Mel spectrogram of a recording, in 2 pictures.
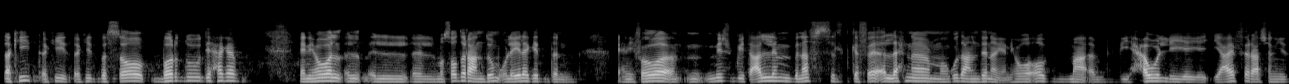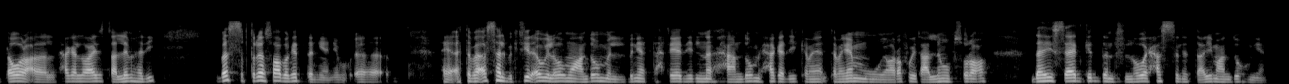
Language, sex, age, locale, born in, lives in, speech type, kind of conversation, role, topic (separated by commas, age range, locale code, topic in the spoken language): Arabic, male, 20-24, ar-EG, Egypt, Egypt, conversation, unstructured, none, إزاي التكنولوجيا ممكن تحسّن التعليم؟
